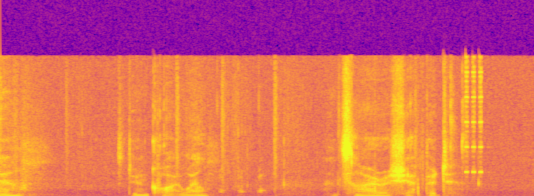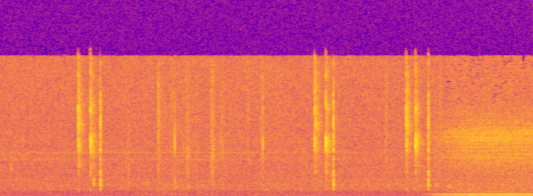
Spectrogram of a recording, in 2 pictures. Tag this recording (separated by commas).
Speech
